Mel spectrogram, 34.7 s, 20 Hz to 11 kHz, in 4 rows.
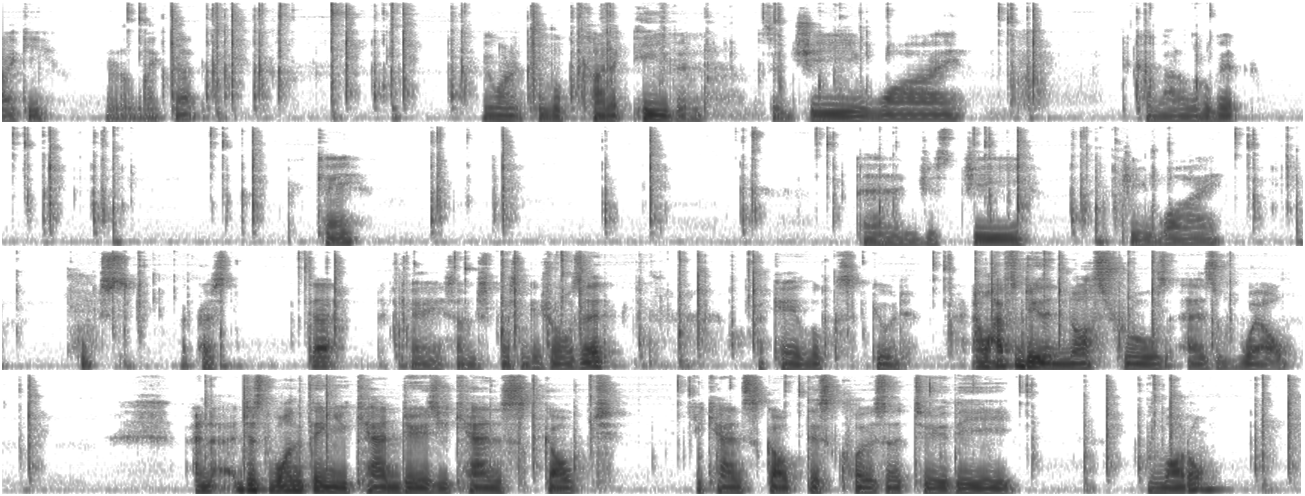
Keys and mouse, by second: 0.9 middle click, 1.3 shift+middle click, 2.1 shift+middle click, 2.5 middle click, 3.4 middle click, 4.9 click, 5.2 g, 6.6 middle click, 7.8 g, 8.8 middle click, 9.2 g, 10.1-11.3 middle drag, 11.8 middle click, 12.8 middle click, 13.9 click, 14.3 g, 15.2 middle click, 15.7 g, 17.1 h, 18.6 ctrl+g, 19.3 middle click, 19.8 ctrl+g, 20.5 middle click, 21.0 middle click, 21.8 middle click, 22.2 middle click, 22.8 g, 23.7 middle click, 24.2 middle click, 24.8 middle click, 26.0-27.2 middle drag, 27.4 shift+middle click, 28.0-29.0 middle drag, 29.3 shift+middle click, 30.3 click, 30.6 g, 31.9 click, 32.2 g, 33.2 middle click, 33.6 middle click, 34.4 middle click.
